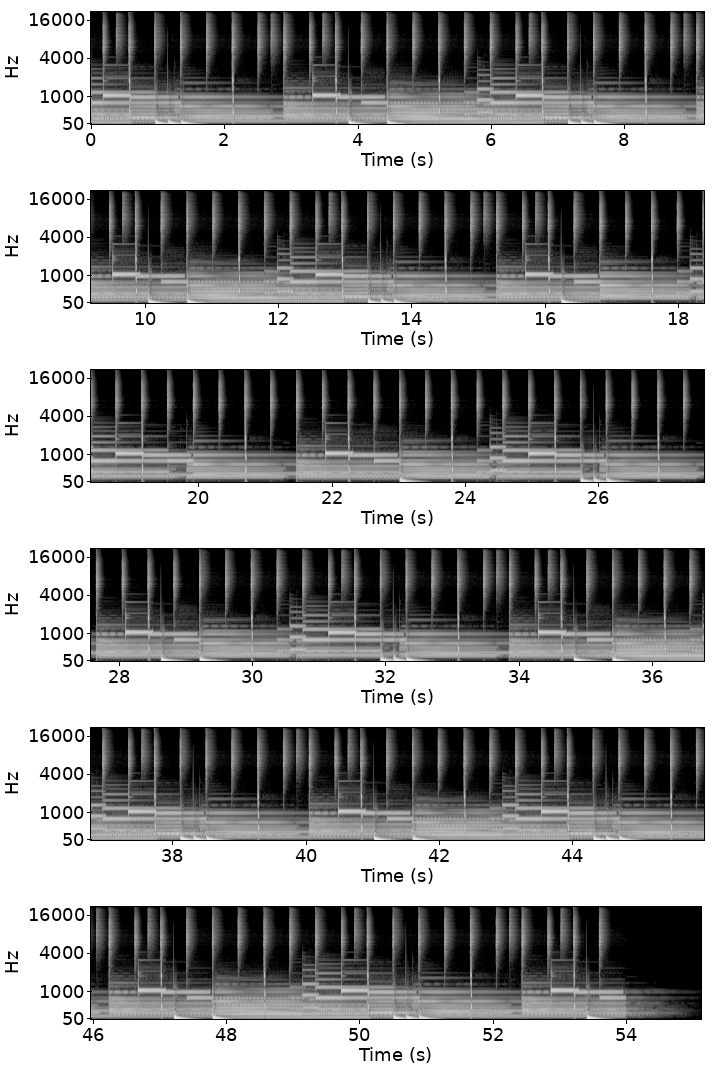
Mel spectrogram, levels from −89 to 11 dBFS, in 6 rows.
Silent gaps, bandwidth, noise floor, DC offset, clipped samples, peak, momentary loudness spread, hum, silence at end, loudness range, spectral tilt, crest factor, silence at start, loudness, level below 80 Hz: none; over 20 kHz; -57 dBFS; under 0.1%; under 0.1%; 0 dBFS; 7 LU; none; 0.95 s; 2 LU; -4.5 dB/octave; 12 dB; 0 s; -13 LUFS; -16 dBFS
